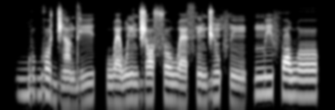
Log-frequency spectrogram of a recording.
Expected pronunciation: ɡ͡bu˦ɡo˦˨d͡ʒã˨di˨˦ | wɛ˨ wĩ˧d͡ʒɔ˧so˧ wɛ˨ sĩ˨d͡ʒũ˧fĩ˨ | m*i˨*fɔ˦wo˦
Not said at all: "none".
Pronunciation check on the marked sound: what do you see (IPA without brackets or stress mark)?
i˦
